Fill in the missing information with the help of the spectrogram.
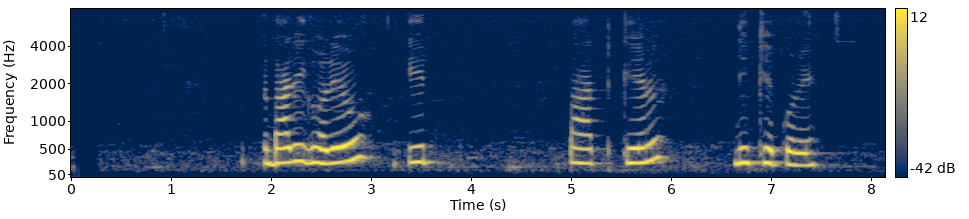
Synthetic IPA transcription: baɾiɡʱɔɾew | ip | paʈkel | nikʰːep̚kɔɾe

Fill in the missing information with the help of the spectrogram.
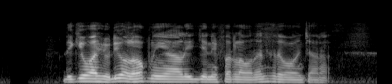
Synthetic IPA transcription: dik̬iwaɦiudiɔlɔɦɔk̚nialid͡ʒɛnifərlaɔɾɛnkəɾiwawaɲt͡ʃaɾa̰

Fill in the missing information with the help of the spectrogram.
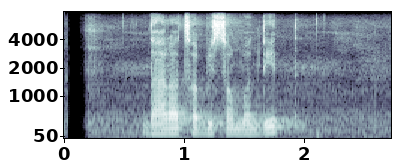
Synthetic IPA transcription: d̪ʱaɾat͡sʰʌbisʌmbʌnd̪ʱit̪

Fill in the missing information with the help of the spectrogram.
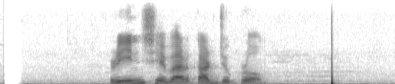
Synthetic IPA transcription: ɾinʃebaɾkaɾd͡ʑokɾo̰m

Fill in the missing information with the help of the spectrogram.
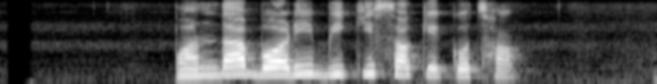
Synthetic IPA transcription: b̥ʱʌnd̪abʌɽibikisʌkekot͡sʰʌ

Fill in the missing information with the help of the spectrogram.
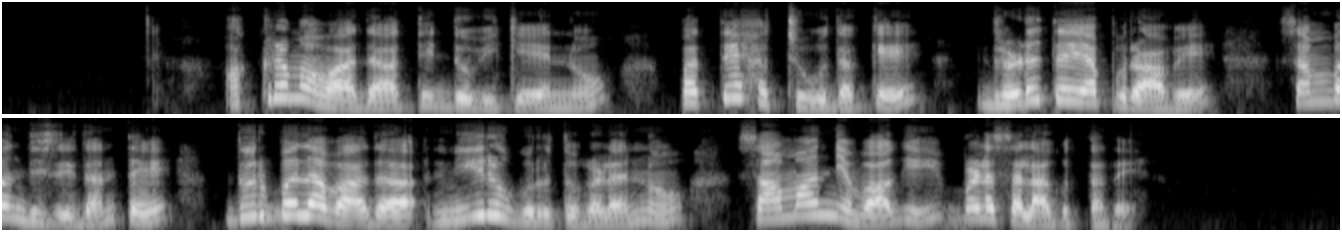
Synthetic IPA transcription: ɐkɾɐmɐʋaːd̪ɐt̪id̪ːuʋikɛjɐnːu | pɐt̪ːehɐt͡ʃːuʋud̪ɐkːe̞ | d̪ʱɾɐɽɐt̪ɛjɐpuɾaːʋe̞ | sɐmbɐnd̪ʱis̬id̪ɐnt̪e̞ | d̪uɾbɐlɐʋaːd̪ɐniːɾuɡuɾut̪uɡɐɭɐnːu | saːmaːnjɐʋaːɡibɐɭɐsɐlaːɡut̪ːɐd̪e̞̰

